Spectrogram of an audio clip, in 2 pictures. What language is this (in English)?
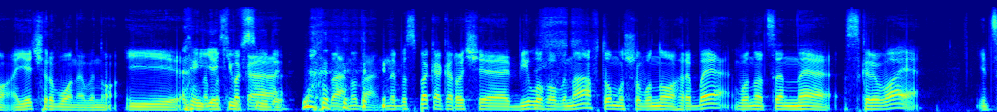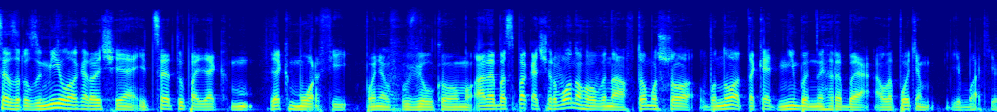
Ukrainian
